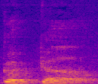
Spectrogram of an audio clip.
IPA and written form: ˌgʊd̚ ˈgɜːl (good girl)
